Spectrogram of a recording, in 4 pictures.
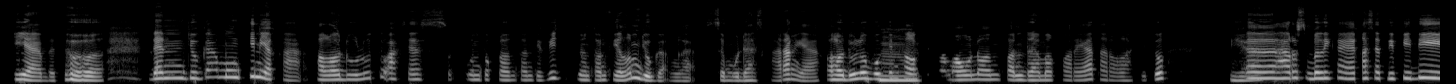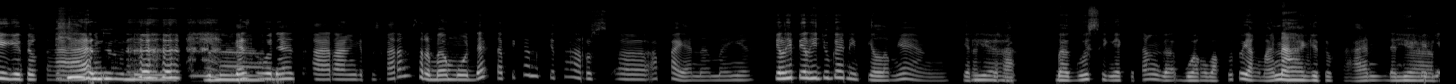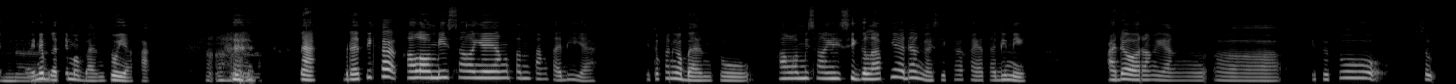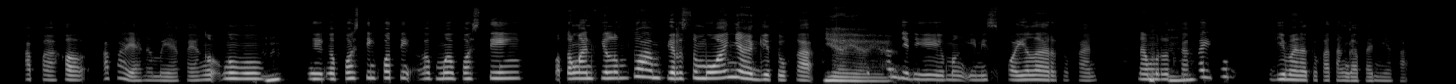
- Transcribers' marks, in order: laughing while speaking: "betul"; other background noise; laughing while speaking: "Iya"; chuckle; chuckle; in English: "spoiler"
- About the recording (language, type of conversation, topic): Indonesian, podcast, Bagaimana media sosial memengaruhi popularitas acara televisi?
